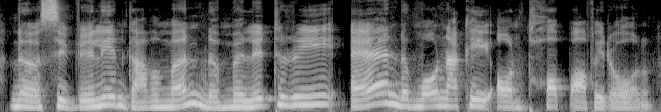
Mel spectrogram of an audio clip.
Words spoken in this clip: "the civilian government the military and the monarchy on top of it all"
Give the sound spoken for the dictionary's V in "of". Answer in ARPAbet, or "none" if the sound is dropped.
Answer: F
